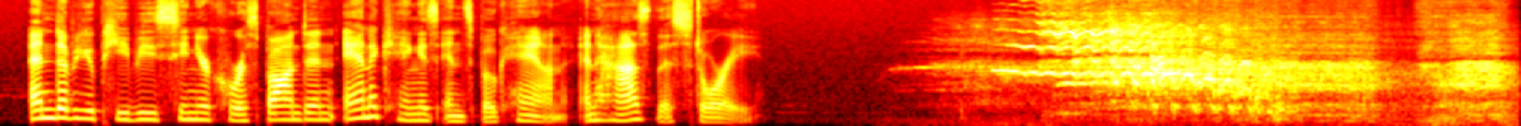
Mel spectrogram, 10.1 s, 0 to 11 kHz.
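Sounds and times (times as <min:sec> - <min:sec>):
faint noise: 0:00.0 - 0:10.1
speech: 0:00.2 - 0:05.1
tall black-brown horse evacuated from fires neighing in distress: 0:06.0 - 0:10.1.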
